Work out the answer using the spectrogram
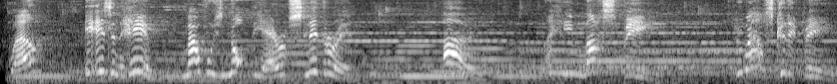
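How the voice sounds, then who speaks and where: A woman voicing a bright, eager English schoolgirl in a video game. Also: extremely high pitch, very animated, takes it slowly, pauses often, exaggerated voice. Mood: earnest, eager. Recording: hall reverb, loud music behind.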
